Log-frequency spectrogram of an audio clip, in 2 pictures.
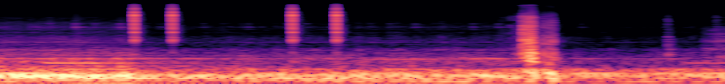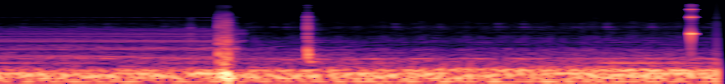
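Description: Clicks sound as buttons are pressed.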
